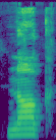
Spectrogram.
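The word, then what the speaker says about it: knock: तो के खामोश यह देखें हो गया गौर करें के एन इकट्ठे आए के खामोश है ना निट नाइफ नॉक ऐसे ही है ना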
